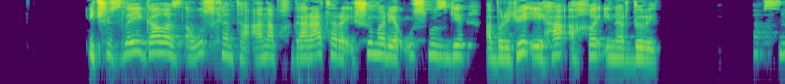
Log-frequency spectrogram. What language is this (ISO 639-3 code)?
abk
